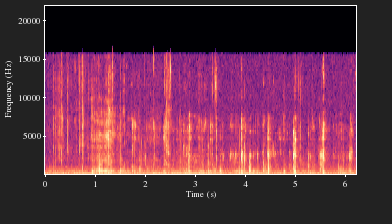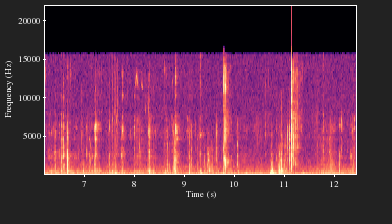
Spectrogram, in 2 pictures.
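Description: Close-miked chewing of rotisserie chicken: wet mouth clicks and smacks at an irregular pace, with a couple of louder smacks near the end.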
